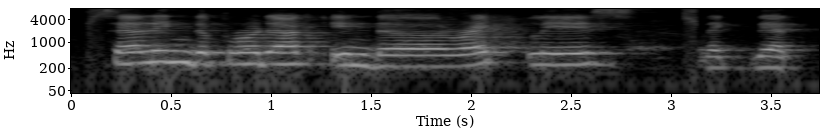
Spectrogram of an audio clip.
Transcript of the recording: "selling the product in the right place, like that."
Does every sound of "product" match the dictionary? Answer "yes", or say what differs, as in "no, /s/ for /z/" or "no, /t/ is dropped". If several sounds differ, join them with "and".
yes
